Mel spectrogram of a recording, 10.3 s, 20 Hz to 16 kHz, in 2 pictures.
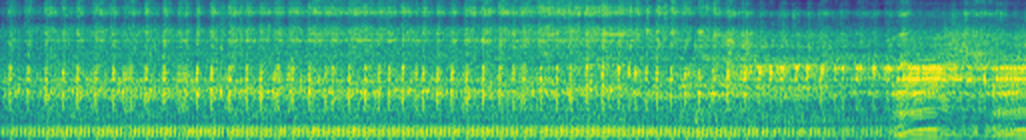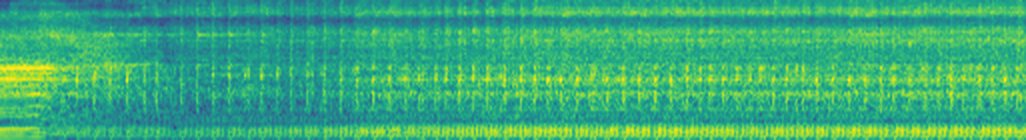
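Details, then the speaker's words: New 2-stroke weedwacker set too lean at factory for emissions: idles steadily then bogs on throttle, revs surging and sagging instead of climbing; lean high-speed mixture, fixed by turning H screw left about a quarter to half turn. "So when you went to go squeeze the trigger, it would bog and die. So all I had to do was turn the high speed to the left about a half a turn, quarter turn, something like that, and then it ran perfectly."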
